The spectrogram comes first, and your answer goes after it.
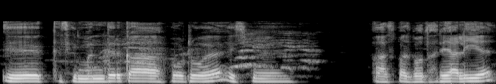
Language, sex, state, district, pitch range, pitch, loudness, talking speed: Hindi, male, Uttar Pradesh, Etah, 135-150 Hz, 140 Hz, -14 LUFS, 135 wpm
